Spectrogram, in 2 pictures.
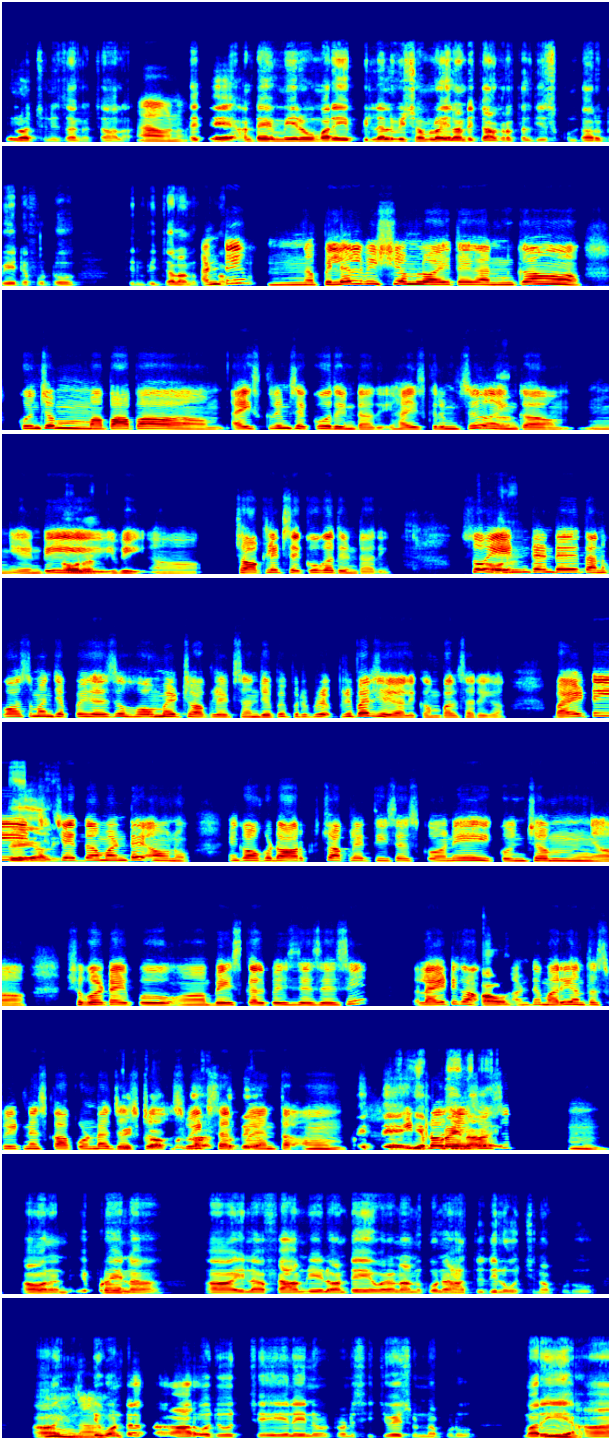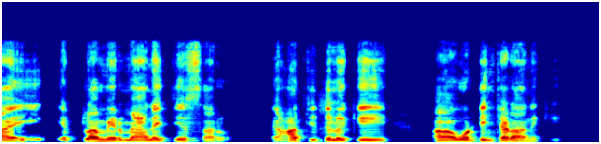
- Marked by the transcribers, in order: in English: "ఫుడ్"; in English: "ఐస్ క్రీమ్స్"; in English: "ఐస్ క్రీమ్స్"; in English: "చాక్లేట్స్"; in English: "సో"; in English: "హోమ్మేడ్ చాక్లేట్స్"; in English: "ప్రిపేర్"; in English: "కంపల్సరీ‌గా"; in English: "డార్క్ చాక్లేట్"; in English: "సుగర్ టైప్"; in English: "బేస్"; in English: "లైట్‌గా"; in English: "స్వీట్నెస్"; in English: "స్వీట్"; in English: "జస్ట్ స్వీట్"; in English: "ఫ్యామిలీ‌లో"; in English: "సిట్యుయేషన్"; in English: "మేనేజ్"; other noise
- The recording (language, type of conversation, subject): Telugu, podcast, ఇంటివంటకు బదులుగా కొత్త ఆహారానికి మీరు ఎలా అలవాటు పడ్డారు?
- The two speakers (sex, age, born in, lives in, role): female, 25-29, India, India, guest; male, 35-39, India, India, host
